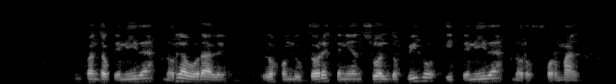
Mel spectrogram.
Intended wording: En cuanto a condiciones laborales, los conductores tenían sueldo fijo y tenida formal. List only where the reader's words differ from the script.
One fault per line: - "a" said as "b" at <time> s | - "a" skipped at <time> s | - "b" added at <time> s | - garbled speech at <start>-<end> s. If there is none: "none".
- "condiciones" said as "tenida" at 1.0 s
